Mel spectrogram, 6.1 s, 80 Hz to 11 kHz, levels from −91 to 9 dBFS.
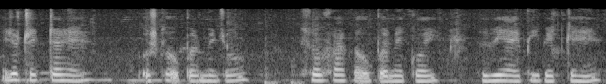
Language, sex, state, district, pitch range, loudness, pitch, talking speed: Hindi, female, Arunachal Pradesh, Papum Pare, 205-230 Hz, -16 LUFS, 215 Hz, 160 wpm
